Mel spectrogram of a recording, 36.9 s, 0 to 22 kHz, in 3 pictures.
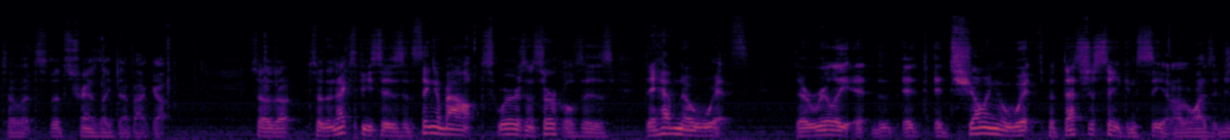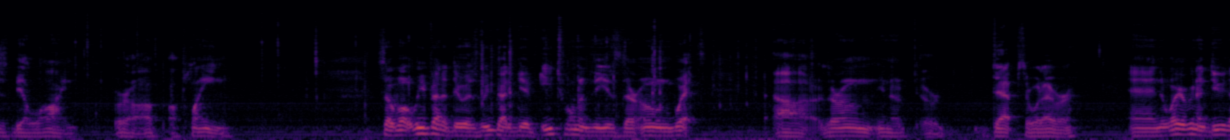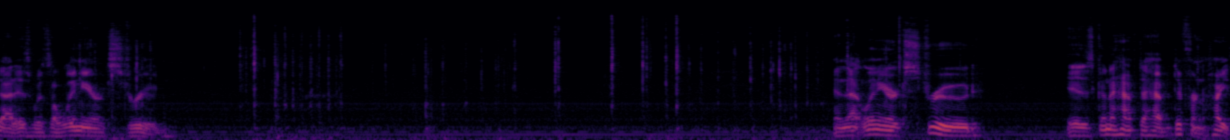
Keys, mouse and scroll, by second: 5.3-7.3 typing, 8.4-13.0 typing, 15.8 5, 16.5 shift+0, 19.4 shift+[, 19.9 shift+Down, 21.3 Return, 21.9 shift+], 25.5 F5, 26.3 click, 28.8 click, 30.9-32.2 drag, 32.7 click, 33.5-34.7 drag, 35.5 ctrl+c, 36.2 click, 36.6 ctrl+v.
